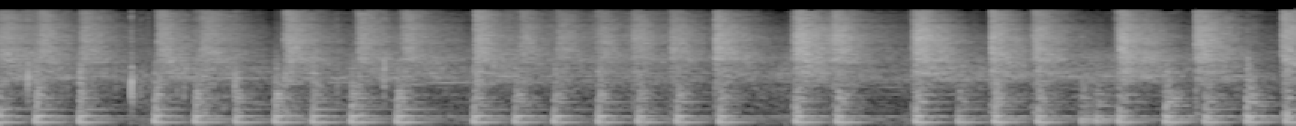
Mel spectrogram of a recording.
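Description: Traditional Taiwanese temple procession percussion: a fast, steady beat of drum strokes with cymbals clashing about twice a second, playing for a shenjiang deity-general puppet troupe.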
